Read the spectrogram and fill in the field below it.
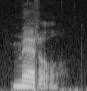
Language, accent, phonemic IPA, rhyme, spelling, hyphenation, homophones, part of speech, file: English, US, /ˈmɛ.təl/, -ɛtəl, metal, met‧al, mettle, noun / adjective / verb, En-us-metal.ogg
